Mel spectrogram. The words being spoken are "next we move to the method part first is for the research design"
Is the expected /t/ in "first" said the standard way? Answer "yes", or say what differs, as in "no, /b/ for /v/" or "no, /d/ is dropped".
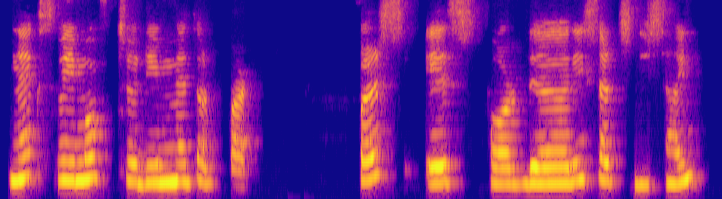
yes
